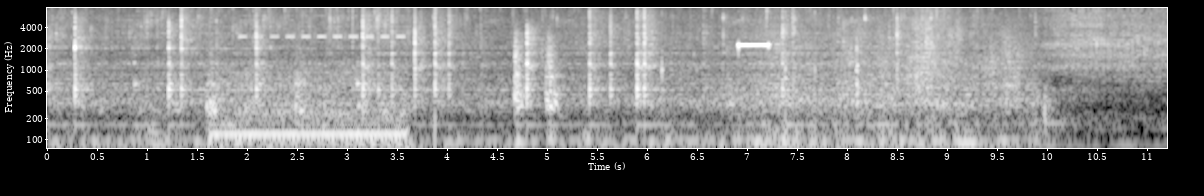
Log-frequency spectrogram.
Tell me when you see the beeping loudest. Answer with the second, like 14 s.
7 s.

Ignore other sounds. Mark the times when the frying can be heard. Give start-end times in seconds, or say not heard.
0.0-11.1.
